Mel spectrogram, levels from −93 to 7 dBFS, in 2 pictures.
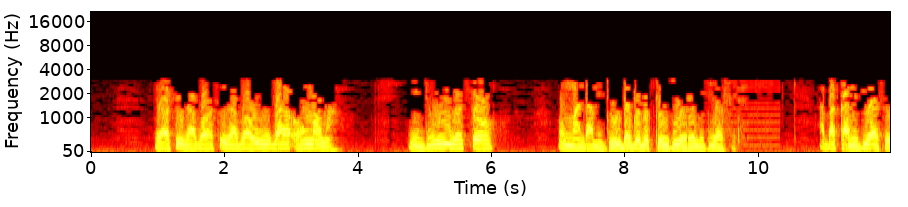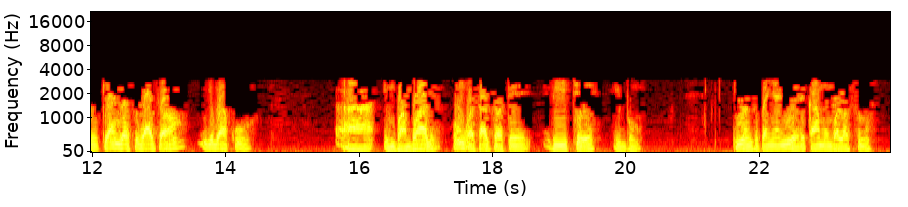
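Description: This is a speech clip with three faults. Hard clipping runs through the whole recording. The speech was driven about 19 dB past what a stage in the chain could pass, so every loud peak was cut flat. Roughly 15 percent of the waveform sits against that ceiling. The flat tops add harmonics high above the speech, and the result is a fuzz on every loud syllable rather than occasional crackle.

The clip also carries heavy coding damage throughout. Nothing remains above 3 kHz, so the speech sounds dull and boxed in. Weak spectral detail flickers on and off from moment to moment, giving a watery, swirly quality, and consonant attacks smear. The likely cause is MP3 compression at a very low bitrate, which fits something near 9 kbps. At that rate the encoder cuts the treble and drops whatever its hearing model ranks as least important.

From 8.06 to 10.33 s a GSM phone buzz joins the speech. It is a raspy tone at 217 Hz with many harmonics, and it has no connection to what is being said. 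It sits about 29 dB below the speech. A nearby 2G phone sends radio bursts 217 times a second, and the audio circuitry rectifies them into sound. Here the phone was moving data, so the buzz comes and goes instead of holding steady.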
